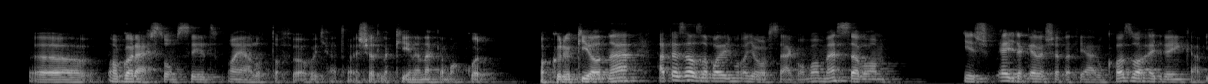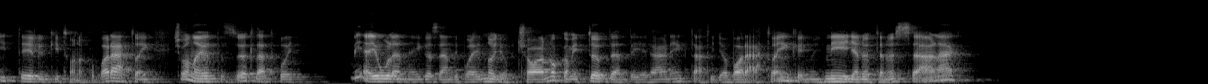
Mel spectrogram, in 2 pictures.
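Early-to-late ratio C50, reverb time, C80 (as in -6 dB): 12.5 dB, 0.55 s, 16.0 dB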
